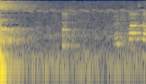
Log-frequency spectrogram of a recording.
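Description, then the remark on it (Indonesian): An office attendance machine gives short electronic beeps as if someone has just clocked in: a brief tone near the middle, then a brighter pair of clipped, steady beeps at the end, over a low background hiss. “aku mendengar suara mesin absen berbunyi seperti baru saja ada orang yang mengabsen.”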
